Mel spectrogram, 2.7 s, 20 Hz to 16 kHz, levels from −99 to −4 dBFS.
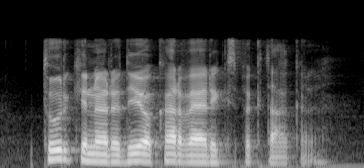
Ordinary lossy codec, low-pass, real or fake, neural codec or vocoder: none; 7.2 kHz; real; none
